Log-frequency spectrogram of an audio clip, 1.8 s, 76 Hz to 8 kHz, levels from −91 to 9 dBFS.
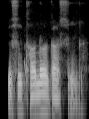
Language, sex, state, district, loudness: Hindi, male, Bihar, Saharsa, -22 LUFS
